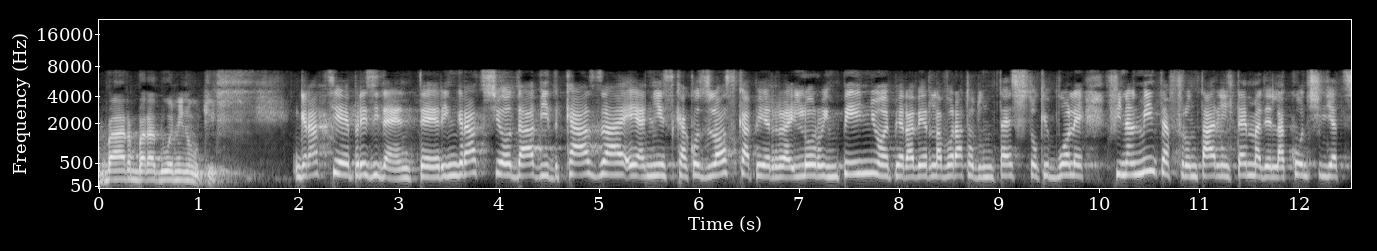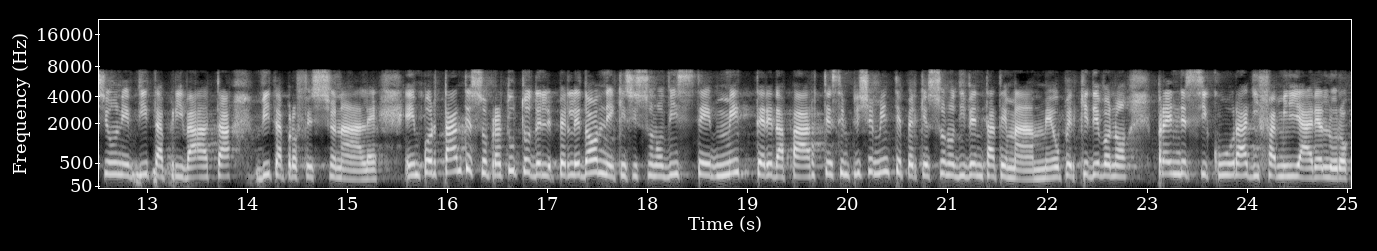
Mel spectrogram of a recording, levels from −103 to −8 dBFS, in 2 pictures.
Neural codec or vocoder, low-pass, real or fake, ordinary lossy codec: codec, 24 kHz, 3.1 kbps, DualCodec; 7.2 kHz; fake; none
